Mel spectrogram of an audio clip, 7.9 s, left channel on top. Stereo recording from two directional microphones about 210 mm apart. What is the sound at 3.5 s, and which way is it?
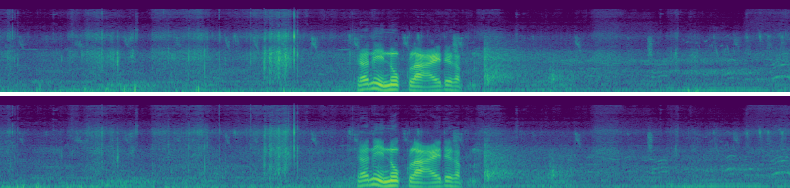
Speech, centre (ahead or behind).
